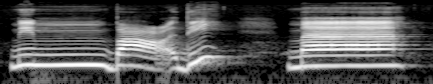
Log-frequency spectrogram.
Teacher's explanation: جب نون ساکن یا نون تنوین کے بعد حرف با آ جائے تو نون کی آواز کو میم کی آواز کے ساتھ بدل کر پڑھیں گے. یہ آپ کو چھوٹی سی میم اوپر لکھی ہوئی نظر بھی آ رہی ہے.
